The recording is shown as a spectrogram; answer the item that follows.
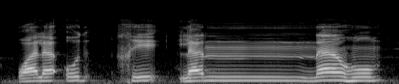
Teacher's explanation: دال پر قلقلہ کریں گے، یعنی جھٹکے کے ساتھ پڑھیں گے. وَلَا امزہ دال پیش اد، وَلَأُدْخِلَنَّهُمْ، نون پر ناک میں آواز چھپائیں گے، لام نون زبر لن، نون زبر نہ، ہم پیش ہم.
